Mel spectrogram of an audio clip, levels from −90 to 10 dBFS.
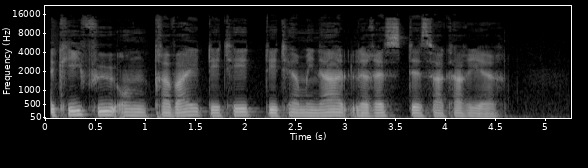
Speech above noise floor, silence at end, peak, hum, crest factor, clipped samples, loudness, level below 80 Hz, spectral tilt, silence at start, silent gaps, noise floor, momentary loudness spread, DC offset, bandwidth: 36 dB; 0.65 s; -12 dBFS; none; 16 dB; under 0.1%; -28 LUFS; -54 dBFS; -5.5 dB/octave; 0.05 s; none; -64 dBFS; 5 LU; under 0.1%; 16 kHz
